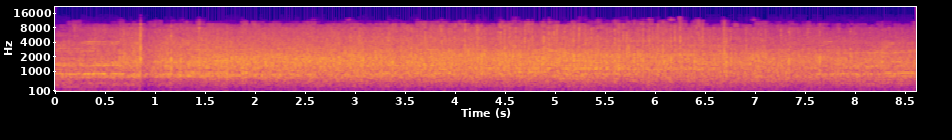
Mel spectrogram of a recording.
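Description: A large audience applauding, with many people clapping in a dense, steady patter that holds at an even level throughout.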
